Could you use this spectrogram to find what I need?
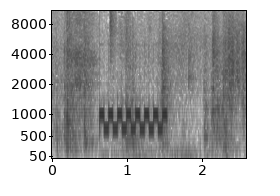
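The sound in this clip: A telephone rings in one sustained burst of rapid, trilling pulsed tones lasting about a second, faint overall, with quiet background noise before and after.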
